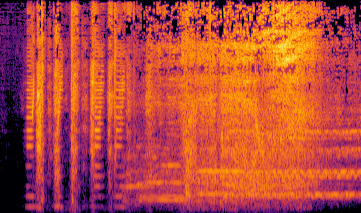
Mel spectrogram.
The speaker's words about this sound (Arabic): هذا كلب آخر لا يحمل رخصة. لن تهرب مني أيها الكلب.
